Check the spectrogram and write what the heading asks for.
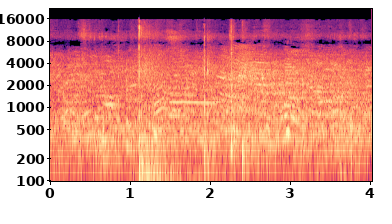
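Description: A judoka thrown onto the judo tatami, landing with one loud thud about a second in, followed by a few lighter knocks on the mat. Children's voices chatter throughout in the reverberant hall.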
